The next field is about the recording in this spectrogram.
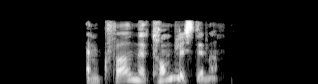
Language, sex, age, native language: Icelandic, male, 20-29, Icelandic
